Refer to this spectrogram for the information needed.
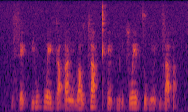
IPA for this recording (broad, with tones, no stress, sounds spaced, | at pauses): s e˨ ʔ p j u˦ p w e˧ ɡ a˨ ʔ a˨˩ ŋ b a˧ w t͡s a˦ ʔ kʰ ẽ˨ t̚ b i˧ t͡s w e˥˧ t̪ u˧ ɡ ẽ˦ t̚ d͡z a˦ ʔ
